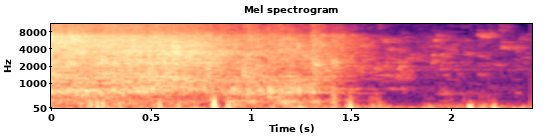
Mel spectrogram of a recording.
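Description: Wall-hung commercial toilet flushing through its flush valve: a loud rush of water that dies away about one and a half seconds in.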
